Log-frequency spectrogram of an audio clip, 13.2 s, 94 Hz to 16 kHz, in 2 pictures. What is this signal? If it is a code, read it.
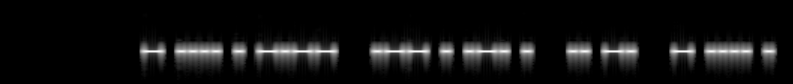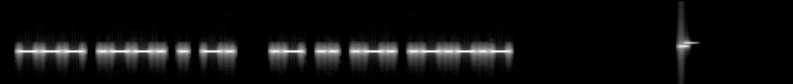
Morse code, heard as a keyed tone, about 25 wpm, 700 Hz. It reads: THEY WERE IN THE OPEN AIR.
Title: Sentences from Top 1000 Words - Review Part 1 - 25wpm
